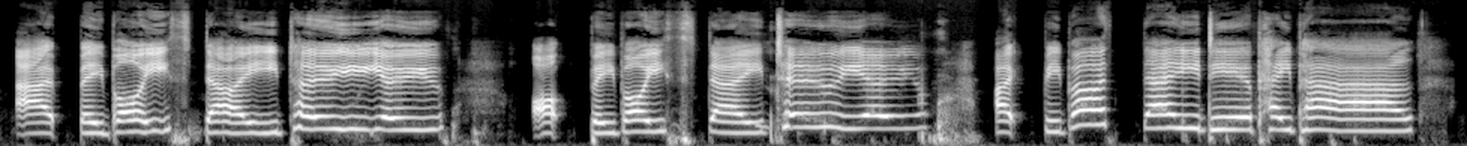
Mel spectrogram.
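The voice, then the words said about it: Put-on British accent, singing. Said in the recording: “That's me getting my British accent.”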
